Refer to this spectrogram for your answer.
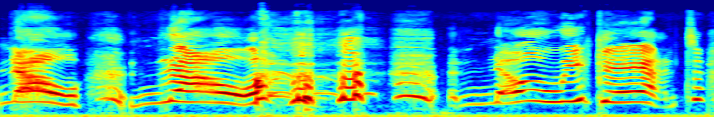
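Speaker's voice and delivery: high, loud, laughing no no no; laughing protest. Retold or imitated. Answering a friend who says anyone can do old voices, laughing protest. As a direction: laugh through a desperate denial. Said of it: "I'm like".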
